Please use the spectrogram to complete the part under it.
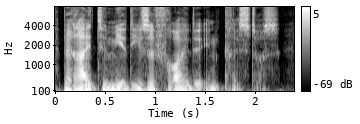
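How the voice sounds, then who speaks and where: Male narrator, lowish voice, for scripture audiobook. Measured, clearly phrased reading, close dry sound. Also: dry recording.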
